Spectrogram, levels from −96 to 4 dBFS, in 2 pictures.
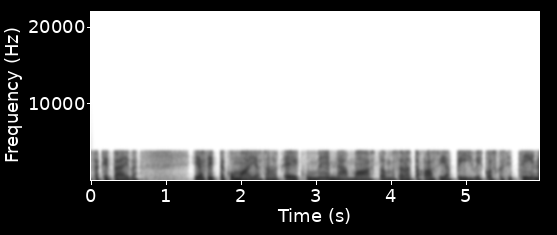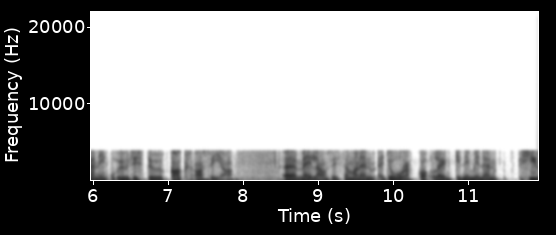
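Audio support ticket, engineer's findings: Engineer's findings: no fault found in the speech, which carries the normal band limit of a 32 kbit/s G.726 ADPCM path with nothing above 3.8 kHz.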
